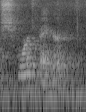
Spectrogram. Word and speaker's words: Schwerdtfeger: who might be curious my last name is pronounced schwartzbager schwartzmaker so i live in california so i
